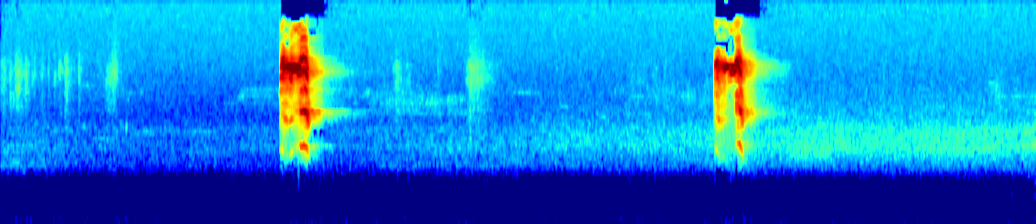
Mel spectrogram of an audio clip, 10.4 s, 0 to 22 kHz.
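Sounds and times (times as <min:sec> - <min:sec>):
tawny owl making rasping hissed calls: 0:07.2 - 0:07.6.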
